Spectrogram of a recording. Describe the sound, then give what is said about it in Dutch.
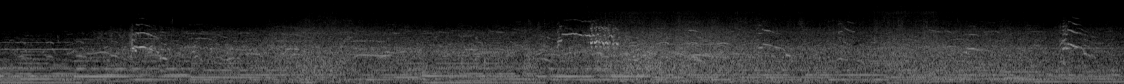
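Geese honk repeatedly over a steady wash of sea and surf coming onto a beach, their calls rising and falling in scattered bursts with no one speaking. “de vogels, de natuur.”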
